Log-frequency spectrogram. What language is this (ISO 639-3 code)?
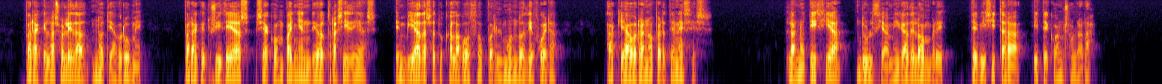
spa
